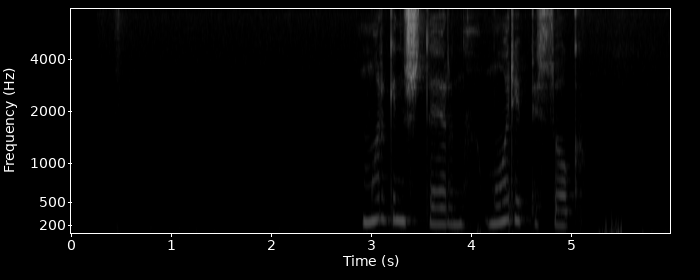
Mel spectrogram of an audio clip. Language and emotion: Russian, neutral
